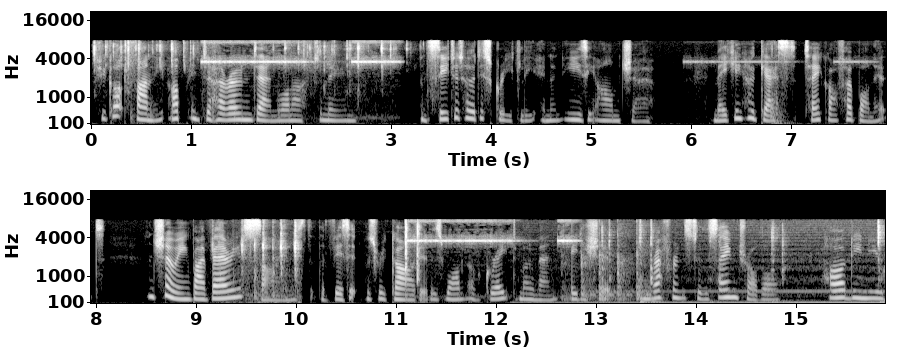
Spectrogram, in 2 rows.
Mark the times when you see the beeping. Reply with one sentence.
The beeping can be heard from 1.1 to 3.1 s, from 5.9 to 7.8 s and from 11.1 to 12.8 s.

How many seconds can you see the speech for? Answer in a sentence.
The speech can be heard for 16 seconds in total.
